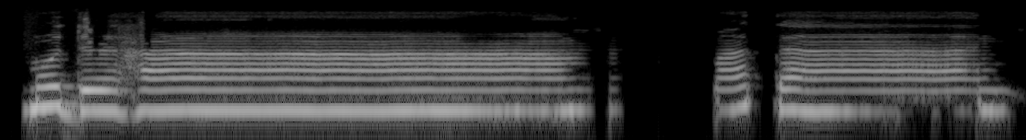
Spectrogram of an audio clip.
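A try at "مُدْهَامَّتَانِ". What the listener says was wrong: बस मीम का ना थोड़ा सा और लंबा कीजिएगा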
